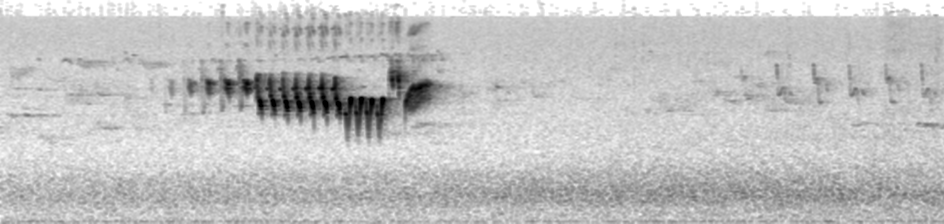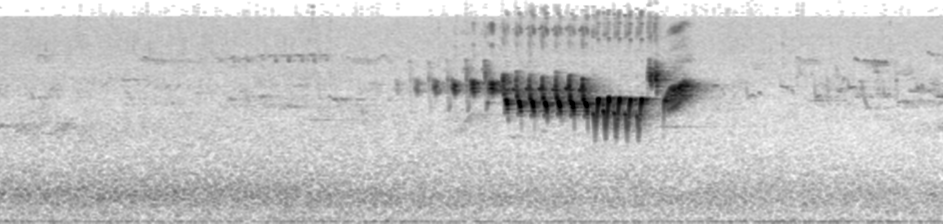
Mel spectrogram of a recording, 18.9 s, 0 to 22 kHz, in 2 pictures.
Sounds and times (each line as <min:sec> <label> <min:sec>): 0:01.6 call from the Common Chaffinch 0:04.5
0:13.6 call from the Common Chaffinch 0:16.6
